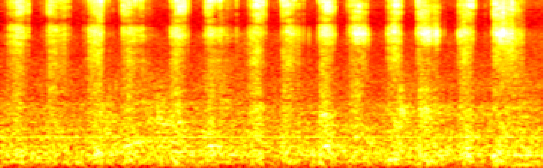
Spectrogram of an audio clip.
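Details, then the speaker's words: Crackles on lung auscultation: fine, repeated crackling and bubbling sounds, described as bubbling, as may occur with pneumonia or fluid in the lungs. "Van a tener el ruido crepitante, que va a ser similar a un burbujeo. Busquen los videos en YouTube, hay siempre muchos audios. Esto puede presentar en un paciente con neumonía o que tiene ocupación de líquido y suele sonar algo así."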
